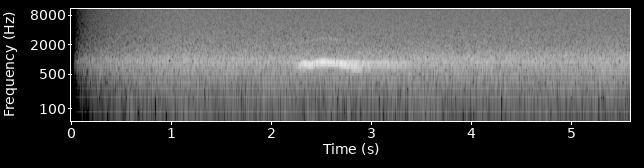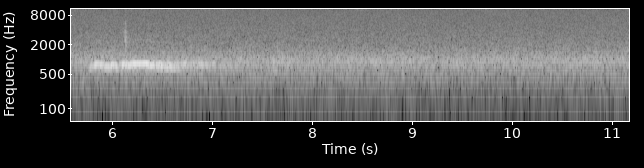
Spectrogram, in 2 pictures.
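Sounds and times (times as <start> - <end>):
faint background hiss: 0.1 - 11.1
tawny owls hooting at night in Somerset: 2.2 - 3.4, 5.8 - 7.2.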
